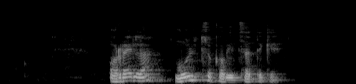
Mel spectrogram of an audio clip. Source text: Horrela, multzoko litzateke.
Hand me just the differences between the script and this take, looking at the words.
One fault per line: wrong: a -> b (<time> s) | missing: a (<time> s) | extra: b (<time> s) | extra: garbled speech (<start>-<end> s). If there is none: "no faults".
no faults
